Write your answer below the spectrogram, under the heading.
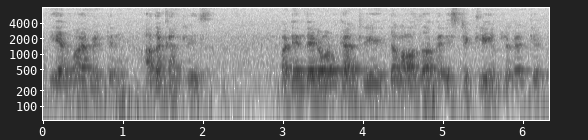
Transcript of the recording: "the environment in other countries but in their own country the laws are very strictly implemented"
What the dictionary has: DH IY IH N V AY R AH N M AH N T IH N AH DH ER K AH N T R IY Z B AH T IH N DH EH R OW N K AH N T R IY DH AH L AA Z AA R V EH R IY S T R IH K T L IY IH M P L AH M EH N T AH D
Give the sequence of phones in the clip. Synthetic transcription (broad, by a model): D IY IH N V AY AH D M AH N T IH N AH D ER K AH N T R IY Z B AH T IH N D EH R OW N K AH N T R IY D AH L AA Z AA R V EH R IY S T R IH K T L IY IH M P L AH M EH N T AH D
